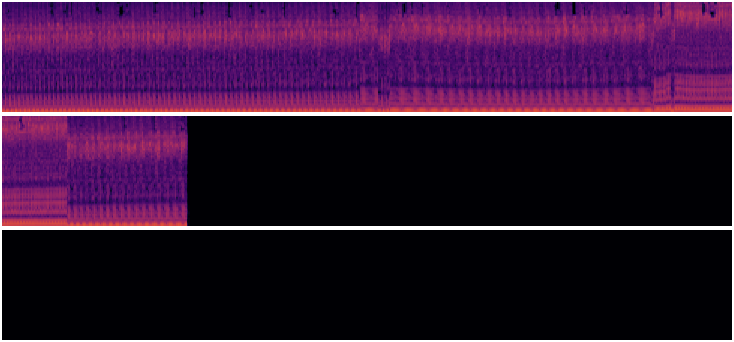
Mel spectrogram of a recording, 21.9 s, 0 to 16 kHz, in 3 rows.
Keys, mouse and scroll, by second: 11.2 click, 11.9 click, 15.1 click, 15.3 click, 20.2-21.9 middle drag.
